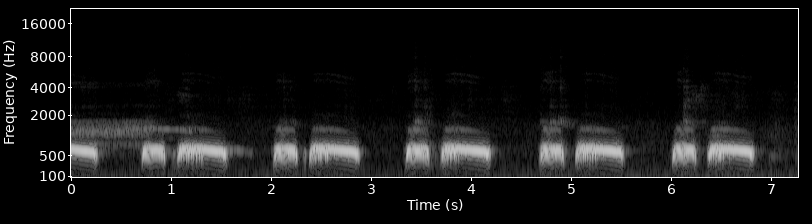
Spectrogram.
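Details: Spotted dove in dueling 'cu gù đấu' mode, cooing steadily. Five regular phrases arrive roughly every 1.3 seconds. Each is a brief low note and then a longer coo easing downward, all deep and hollow against silence.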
